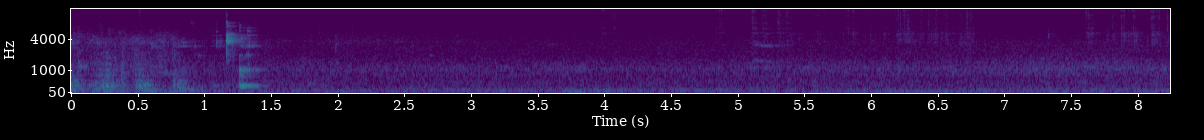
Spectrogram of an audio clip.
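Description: A stub-tailed straight razor scraping faintly across lathered stubble in a few short strokes in the second half, an edge the shaver then judges a failure that needs more honing. In the first second and a half, water splashes die away and there is one sharp click.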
